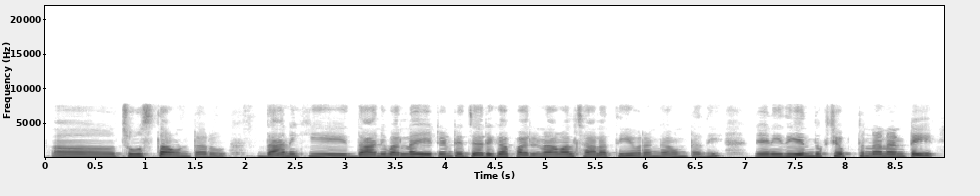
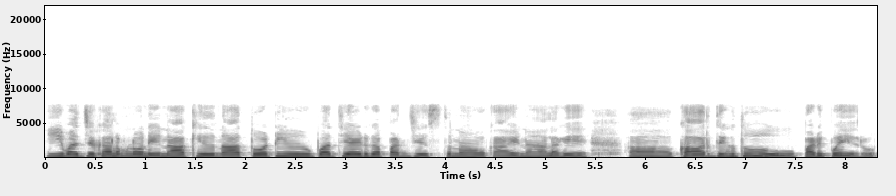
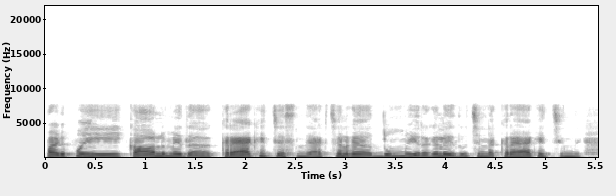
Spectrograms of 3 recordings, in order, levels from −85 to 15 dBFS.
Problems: none marked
